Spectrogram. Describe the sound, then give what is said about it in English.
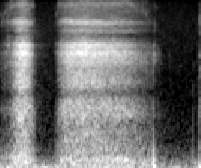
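A person sniffs a shot of an alcoholic beverage: a quick short sniff followed by a longer, drawn-out inhale through the nose, then a faint breathy tail. No one speaks. “Give it a little sniffy sniff.”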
